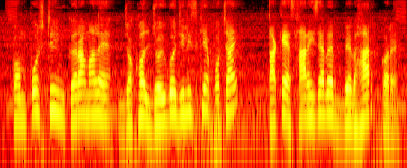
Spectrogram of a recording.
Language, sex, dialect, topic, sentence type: Bengali, male, Jharkhandi, agriculture, statement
